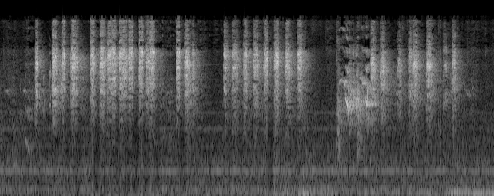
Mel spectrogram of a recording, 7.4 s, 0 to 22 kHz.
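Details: Budgies chirping: bursts of rapid, harsh, high chattering notes in pulsed runs, with short pauses near 2.5 and 3.2 seconds and a squeakier burst around 5 seconds.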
